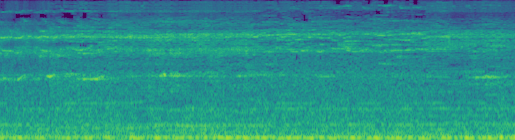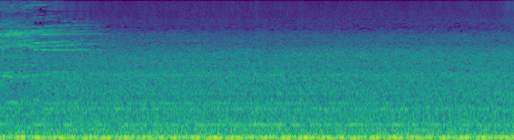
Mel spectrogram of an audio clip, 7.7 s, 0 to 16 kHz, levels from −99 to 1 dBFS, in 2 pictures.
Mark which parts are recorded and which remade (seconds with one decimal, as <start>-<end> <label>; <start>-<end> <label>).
0.0-0.9 recorded; 0.9-1.9 remade; 1.9-3.2 recorded; 3.2-4.1 remade; 4.1-7.7 recorded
